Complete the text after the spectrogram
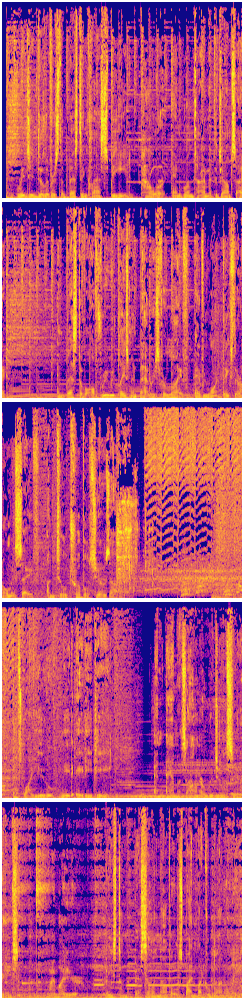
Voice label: Commercial Voice-Over

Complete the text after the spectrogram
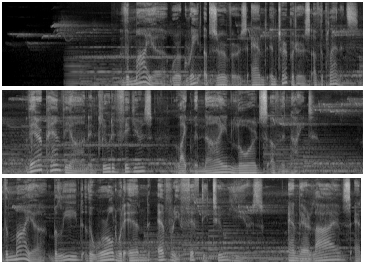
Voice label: Narration VO

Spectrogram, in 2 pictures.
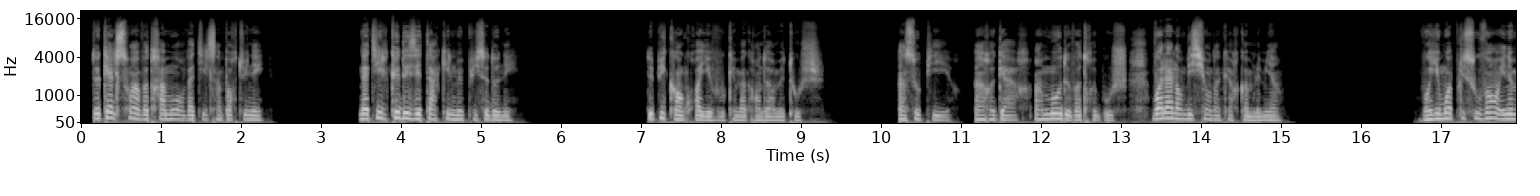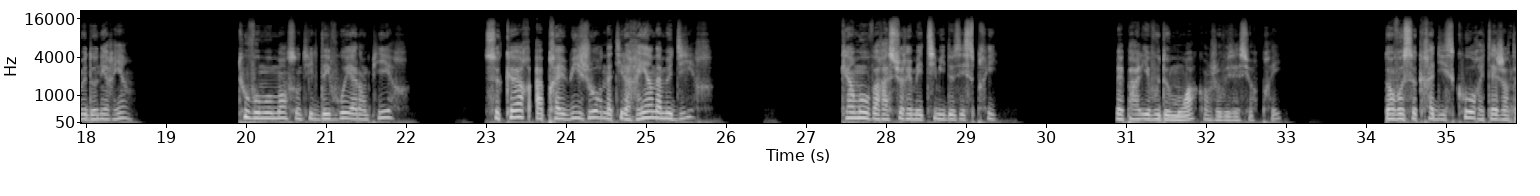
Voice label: French Classical

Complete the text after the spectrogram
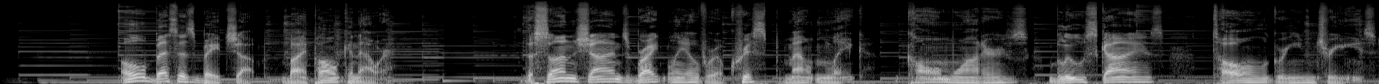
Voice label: Intro Narration; Ole Bess Bait Shop

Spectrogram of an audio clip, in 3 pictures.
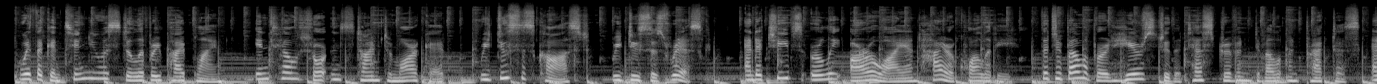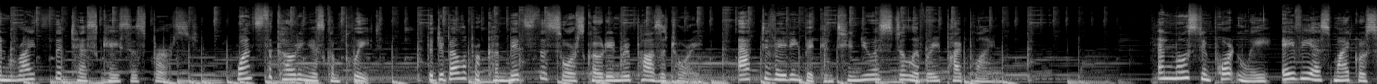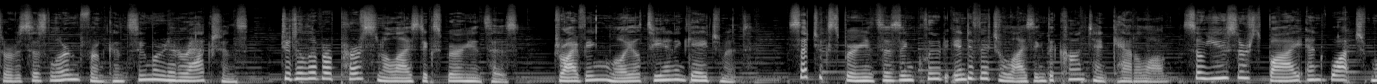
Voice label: Corporate Narration

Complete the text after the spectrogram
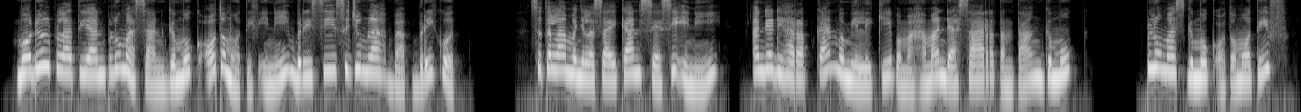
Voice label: NARRATOR

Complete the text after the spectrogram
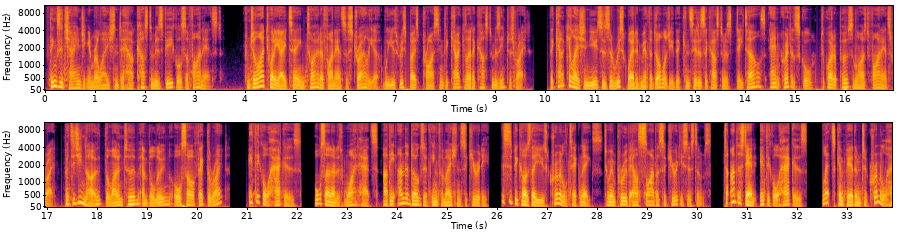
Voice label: DRY; TVR

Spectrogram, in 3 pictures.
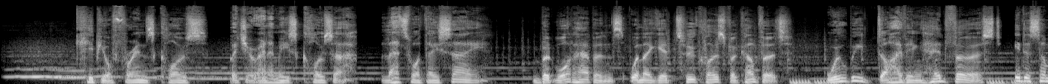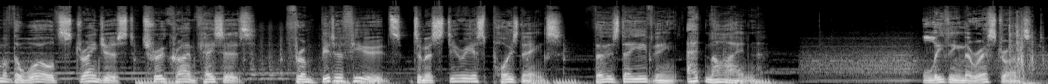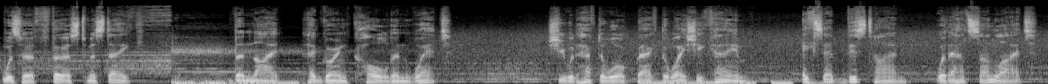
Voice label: Movie Trailers

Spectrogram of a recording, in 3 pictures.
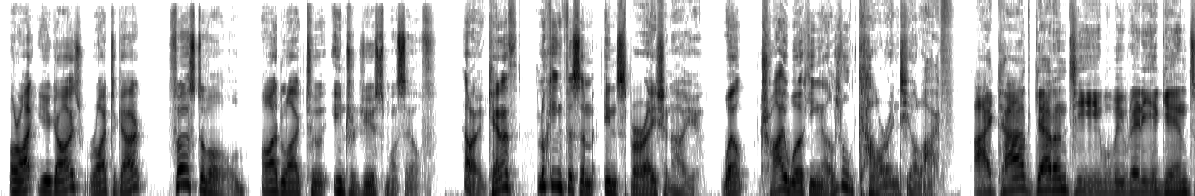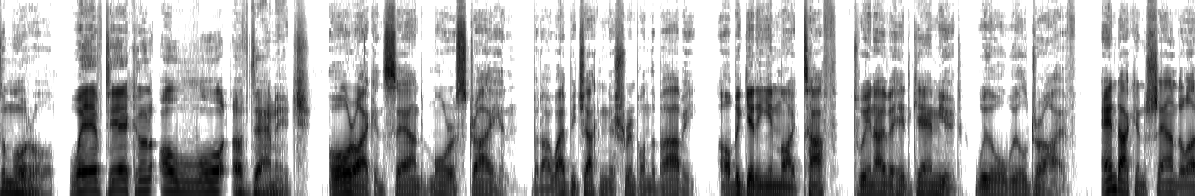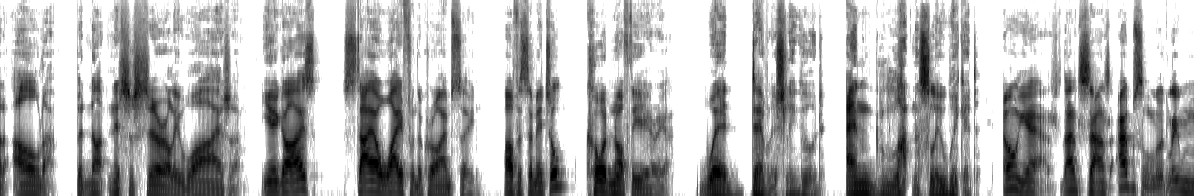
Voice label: Character

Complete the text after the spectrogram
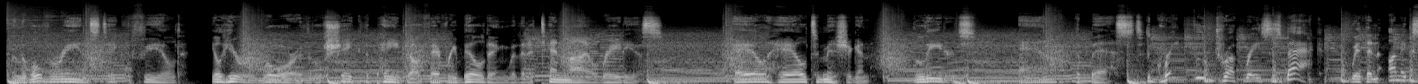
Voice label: Promo

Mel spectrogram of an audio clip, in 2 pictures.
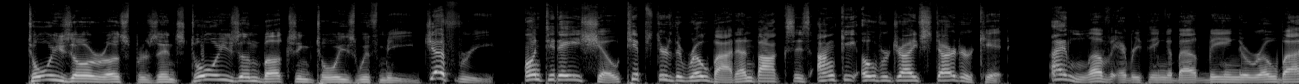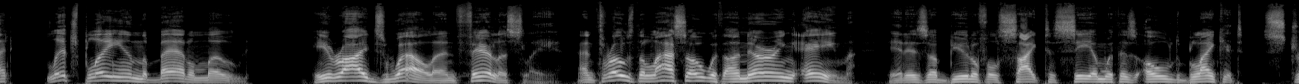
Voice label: Animation Characters

